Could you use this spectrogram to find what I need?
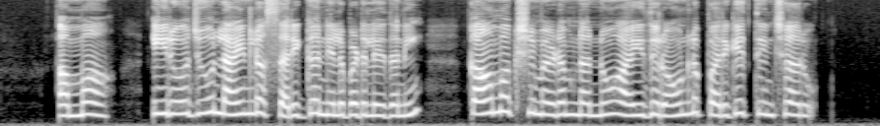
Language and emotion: Telugu, sad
